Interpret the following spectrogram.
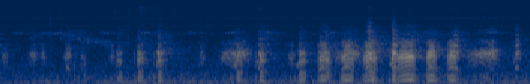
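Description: Domestic ducks quacking in a run of short quacks, sparse at first and then several a second from about halfway through.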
